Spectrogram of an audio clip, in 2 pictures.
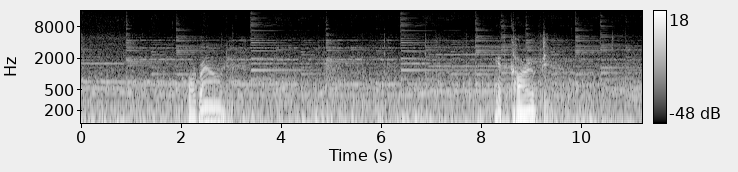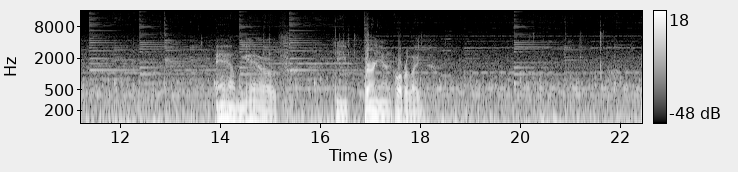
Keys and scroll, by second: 1.0-4.3 typing, 8.9-10.4 typing, 12.0-12.9 typing, 13.9-14.7 typing, 17.6-19.0 typing, 20.2-21.2 typing, 21.6 Return, 22.3 typing.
